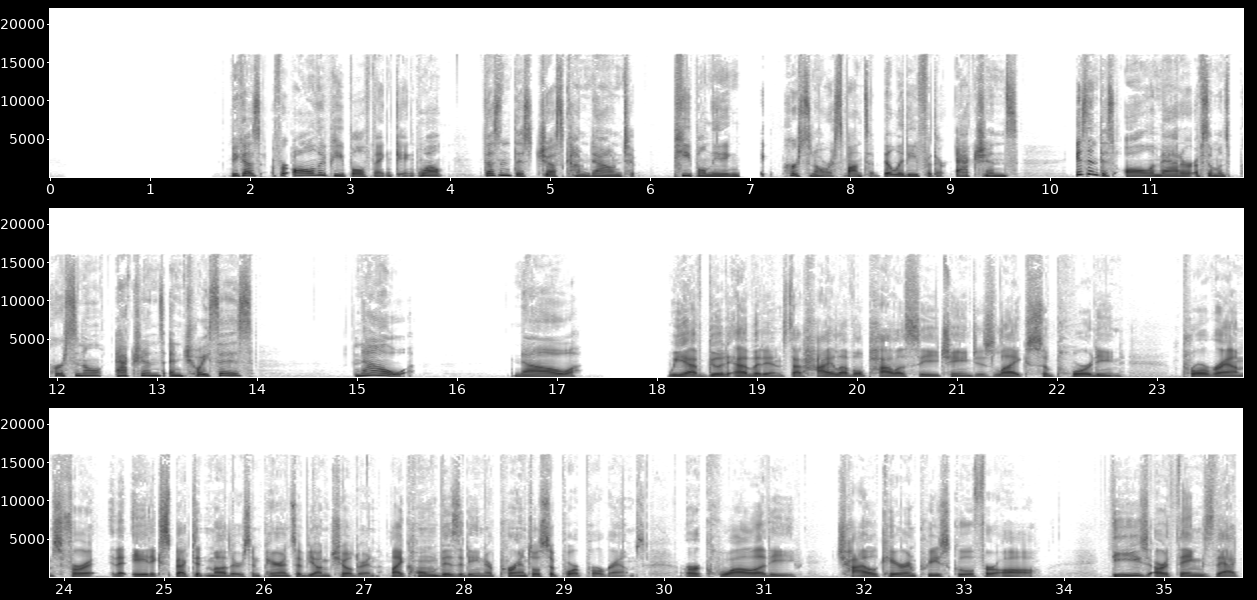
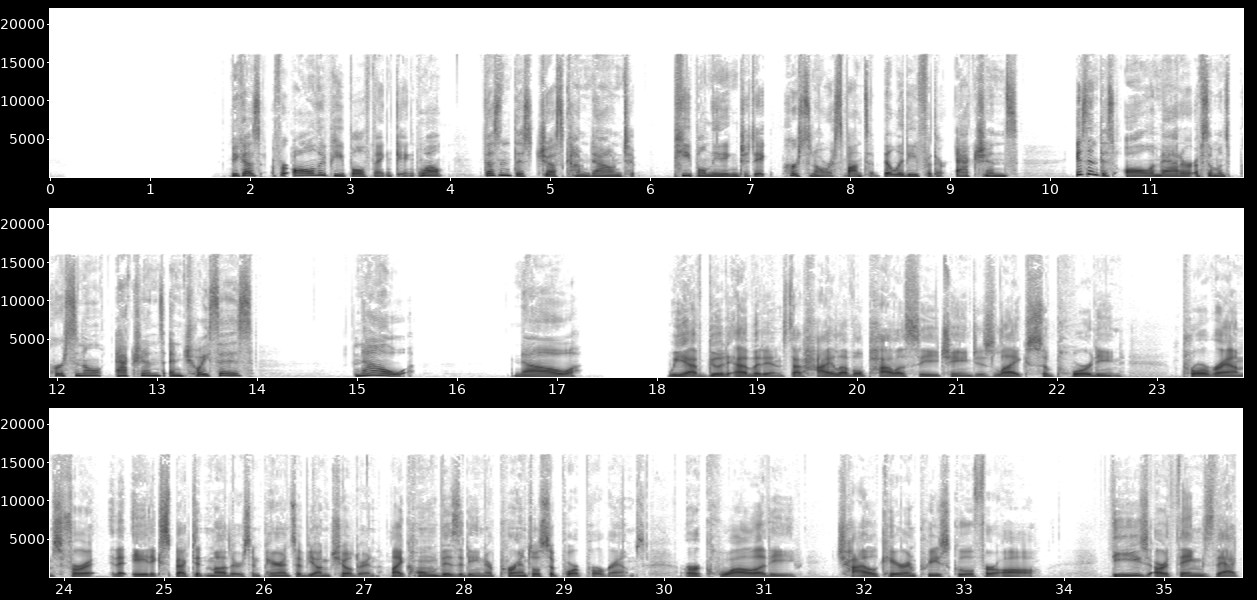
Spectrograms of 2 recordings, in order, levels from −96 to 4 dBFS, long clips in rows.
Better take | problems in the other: second | audio cutting out; at 7 s

